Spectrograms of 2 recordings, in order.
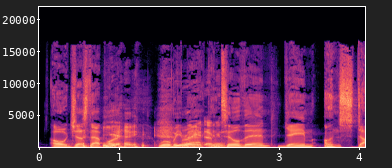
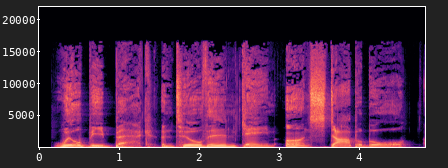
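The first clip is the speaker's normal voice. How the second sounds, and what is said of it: Halo announcer impression. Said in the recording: “do the Halo announcer voice ... That's pretty close.”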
